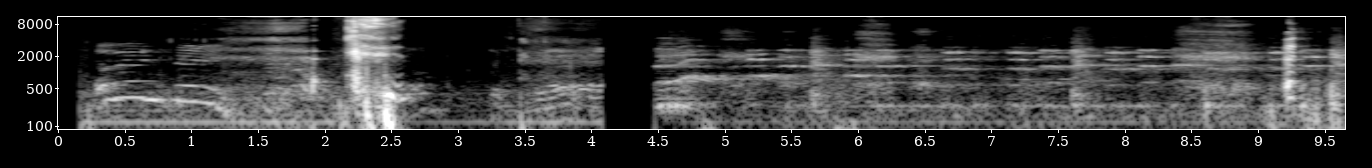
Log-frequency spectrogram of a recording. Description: sneezing for views since '01.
